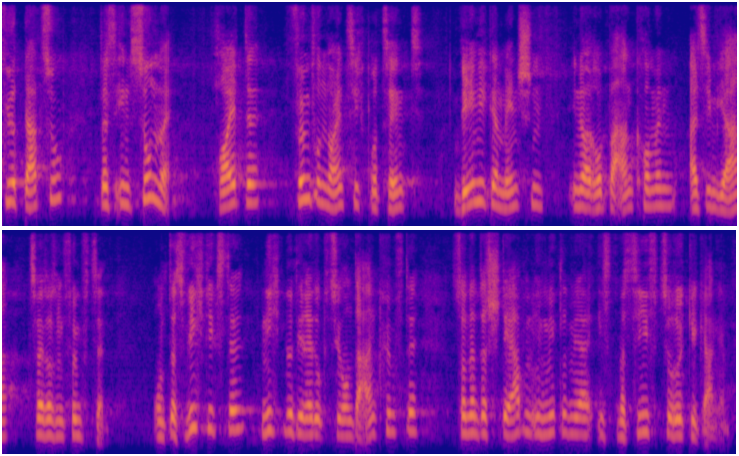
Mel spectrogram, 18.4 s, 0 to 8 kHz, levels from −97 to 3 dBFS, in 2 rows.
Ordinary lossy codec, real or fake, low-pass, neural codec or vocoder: none; fake; none; codec, 16 kHz, 4 kbps, FreqCodec, smaller model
